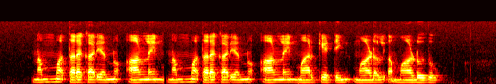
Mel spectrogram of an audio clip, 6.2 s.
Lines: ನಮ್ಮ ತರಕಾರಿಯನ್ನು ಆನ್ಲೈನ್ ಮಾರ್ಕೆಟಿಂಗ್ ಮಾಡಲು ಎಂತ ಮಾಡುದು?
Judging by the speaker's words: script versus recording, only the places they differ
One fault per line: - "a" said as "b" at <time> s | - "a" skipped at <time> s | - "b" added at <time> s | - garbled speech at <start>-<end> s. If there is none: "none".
- "ನಮ್ಮ ತರಕಾರಿಯನ್ನು ಆನ್ಲೈನ್" added at 2.1 s
- "ಎಂತ" skipped at 4.8 s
